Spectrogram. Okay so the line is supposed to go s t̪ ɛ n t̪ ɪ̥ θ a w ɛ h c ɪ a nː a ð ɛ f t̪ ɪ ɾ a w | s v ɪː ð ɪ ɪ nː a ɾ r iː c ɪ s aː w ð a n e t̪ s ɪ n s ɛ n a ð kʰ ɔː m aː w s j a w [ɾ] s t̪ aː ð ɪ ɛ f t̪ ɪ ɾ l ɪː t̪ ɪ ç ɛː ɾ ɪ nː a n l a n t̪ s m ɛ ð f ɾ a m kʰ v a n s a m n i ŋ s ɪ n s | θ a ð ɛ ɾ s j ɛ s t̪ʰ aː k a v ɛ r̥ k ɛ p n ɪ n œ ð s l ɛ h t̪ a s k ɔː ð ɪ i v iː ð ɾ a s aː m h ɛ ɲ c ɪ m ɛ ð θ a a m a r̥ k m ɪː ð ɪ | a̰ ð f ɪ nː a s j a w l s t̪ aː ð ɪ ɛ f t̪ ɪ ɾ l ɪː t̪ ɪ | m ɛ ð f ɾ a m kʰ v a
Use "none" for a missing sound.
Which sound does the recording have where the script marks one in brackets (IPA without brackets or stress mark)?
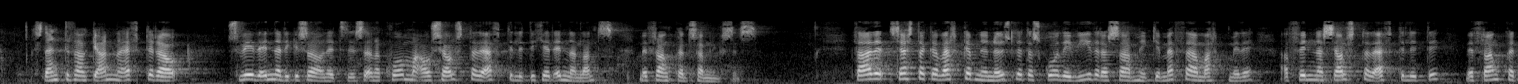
l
